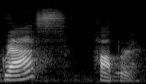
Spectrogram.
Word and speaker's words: grasshopper: this word grasshopper okay so when we look at the word in spelling we see GRA SS grass so the first syllable is grasped now I heard some of you saying shopper it's not shopper it is hopper pepperin pepperin huh okay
